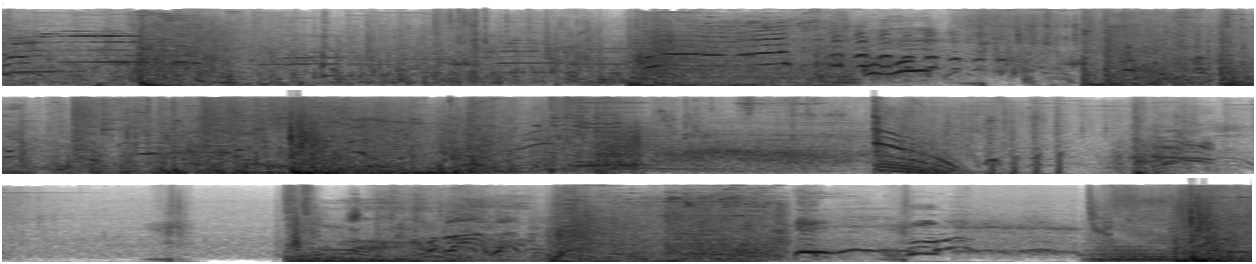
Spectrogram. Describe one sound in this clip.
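A slingshot twangs as a bird is launched.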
